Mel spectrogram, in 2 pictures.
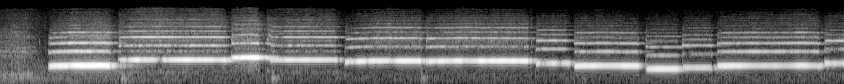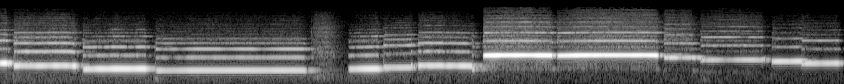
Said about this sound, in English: Am I trying the other whistle? That's a bit squeaky.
